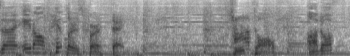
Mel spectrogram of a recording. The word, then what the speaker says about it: Adolf: Hitler's birthday that's all odd off Adolph as a proper pronunciation and we should be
